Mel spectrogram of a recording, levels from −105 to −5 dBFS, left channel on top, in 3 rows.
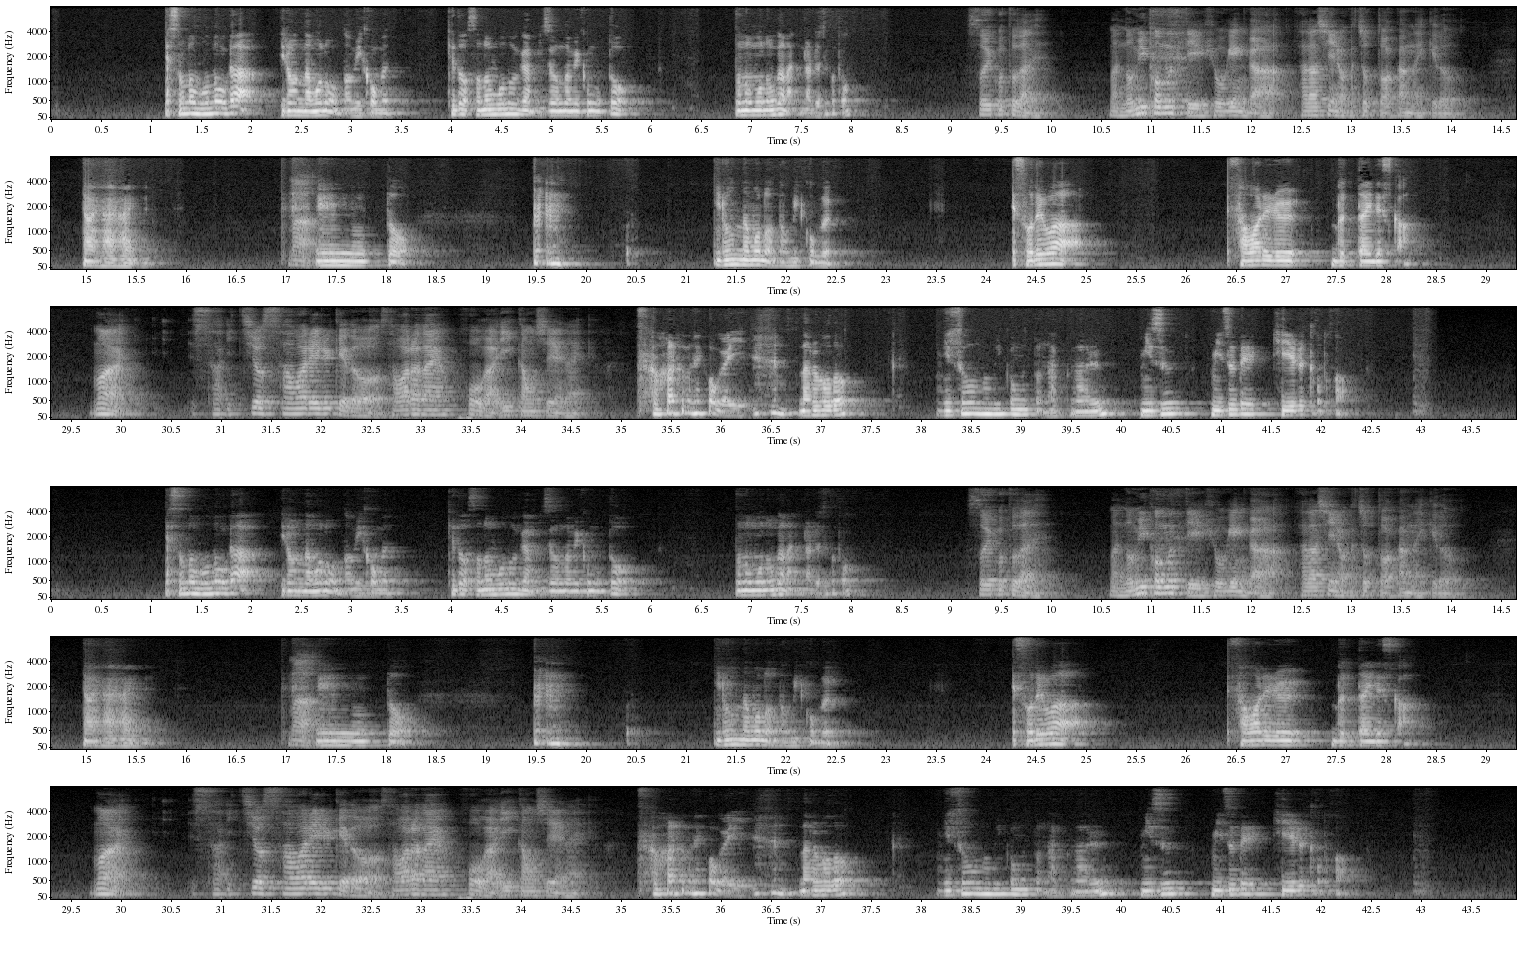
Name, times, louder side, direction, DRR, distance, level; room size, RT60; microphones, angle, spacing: voice 1, 1.1-2.1 2.3-3.4 4.0-5.8 6.9-8.0 15.0-15.7 17.1-18.2 19.5-19.8 21.3-22.5 24.3-25.0 26.4-27.1 27.5-28.3 35.2-37.3 38.2-39.9 40.2-40.6 40.9-42.3, left 6 dB, 85° left, 0.4 m, -22 dB
voice 2, 9.2-10.0 10.6-14.1 17.0-17.3 29.7-30.1 30.7-34.6, left 1 dB, 20° left, 0.6 m, -31 dB
11.0 x 5.8 x 2.5 m
head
